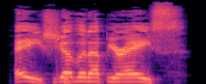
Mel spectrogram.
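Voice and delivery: fake Chicago guy voice. Retelling what a police officer in the car said; imitating a Chicago accent. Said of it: "you can hear he's like a Chicago guy".

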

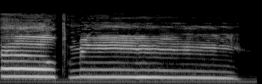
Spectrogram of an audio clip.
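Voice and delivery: very high wailing moan, "me" drawn out. A narrator voices a distant cry from the woods: moaning wail. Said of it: "a moaning wail off in the woods".

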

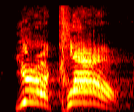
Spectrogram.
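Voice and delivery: mock very high, shrill, top-of-the-lungs shriek. Retelling a man in the church who stood up and screamed: imitating a man screaming. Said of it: "screams at me at the top of his lungs".

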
